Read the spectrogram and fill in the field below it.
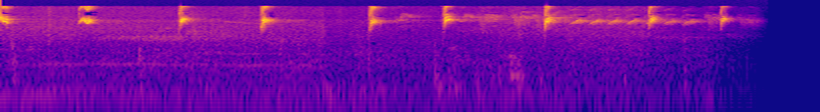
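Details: Bananaquit at a campeada, repeated very high, sharp notes about once a second that quicken into a brief rapid twitter before stopping, over low background hum.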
